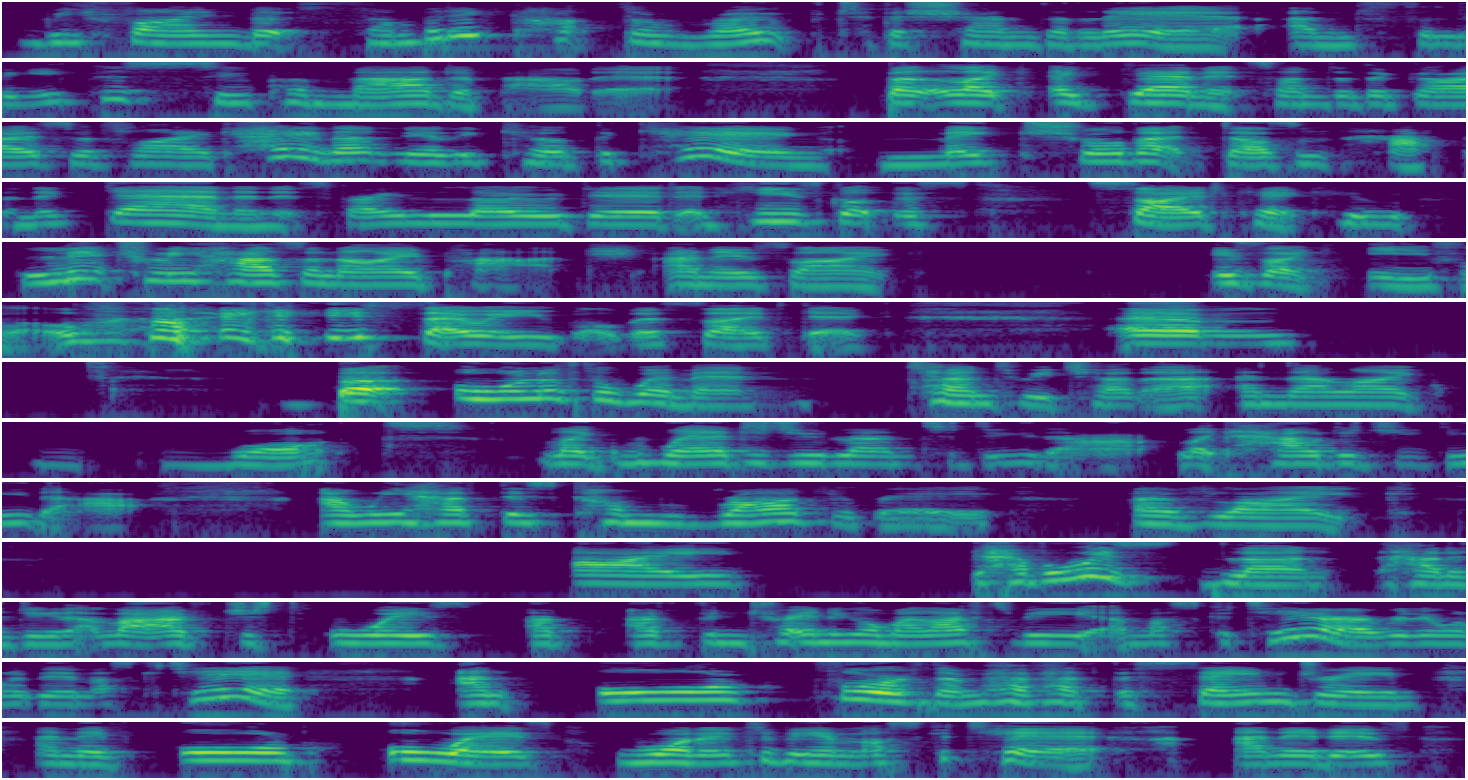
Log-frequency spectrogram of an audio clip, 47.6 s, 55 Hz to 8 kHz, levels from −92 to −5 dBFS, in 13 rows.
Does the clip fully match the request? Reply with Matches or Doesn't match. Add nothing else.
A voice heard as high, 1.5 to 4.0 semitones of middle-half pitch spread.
Matches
